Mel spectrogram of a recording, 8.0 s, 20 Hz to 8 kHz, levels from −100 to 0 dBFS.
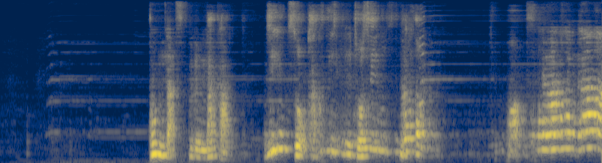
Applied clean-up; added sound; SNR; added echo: neural mask model DeepFilterNet 3.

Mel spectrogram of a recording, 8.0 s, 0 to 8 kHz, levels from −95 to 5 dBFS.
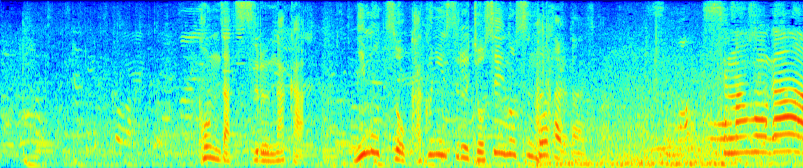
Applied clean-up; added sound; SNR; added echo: none; none; none; none.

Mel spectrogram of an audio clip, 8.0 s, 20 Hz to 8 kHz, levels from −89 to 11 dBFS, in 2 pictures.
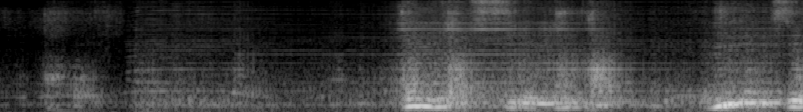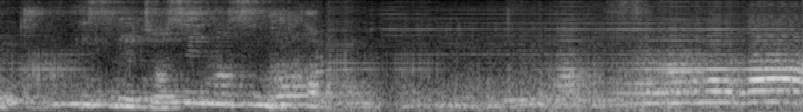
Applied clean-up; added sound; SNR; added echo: neural separator model SepFormer DNS4.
